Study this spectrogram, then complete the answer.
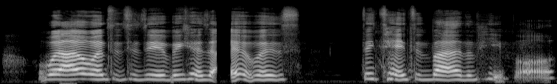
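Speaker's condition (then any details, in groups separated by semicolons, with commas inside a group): Cerebral palsy; wheelchair user since diagnosis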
